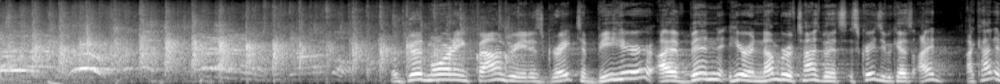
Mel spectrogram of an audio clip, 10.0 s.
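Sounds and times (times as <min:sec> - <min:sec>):
church congregation applauding a pastor: 0:00.0 - 0:05.6
speech: 0:03.9 - 0:09.9.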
